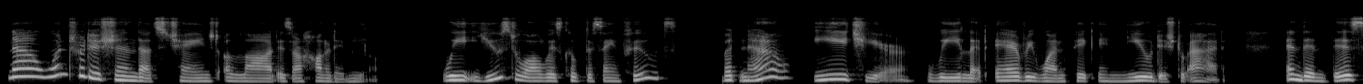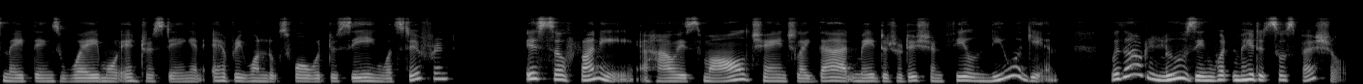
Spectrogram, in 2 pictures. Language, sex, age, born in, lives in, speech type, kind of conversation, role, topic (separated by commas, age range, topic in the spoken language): English, female, 35-39, India, United States, read, expert-assistant, asker, How do traditions help preserve cultural identity?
